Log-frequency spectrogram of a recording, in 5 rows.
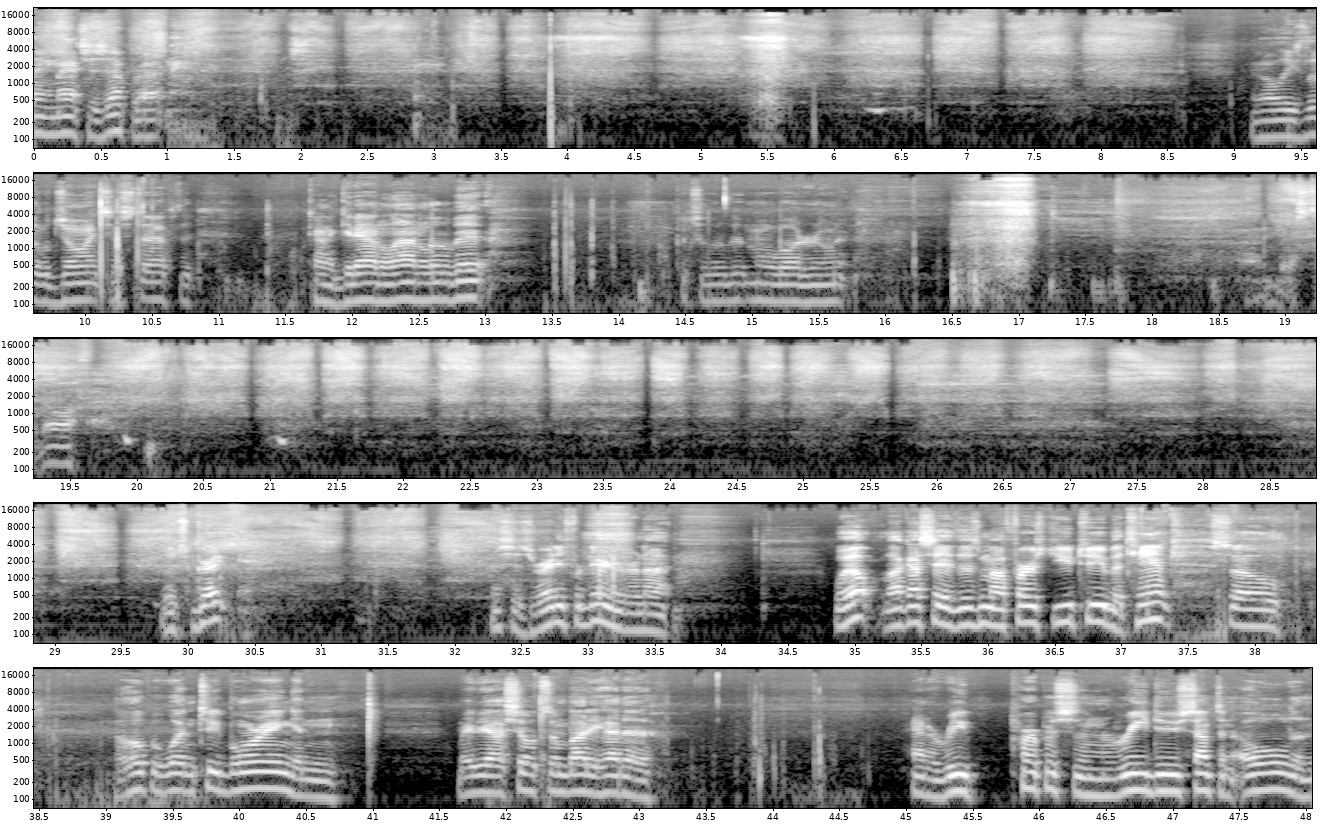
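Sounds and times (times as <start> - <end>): hand rubbing wooden cutting board: 0.0 - 8.6, 17.6 - 33.4.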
